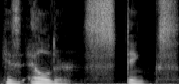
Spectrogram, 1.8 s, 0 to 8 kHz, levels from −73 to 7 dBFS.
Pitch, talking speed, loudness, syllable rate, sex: 130 Hz, 100 wpm, -17 LUFS, 2.4 syllables/s, male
